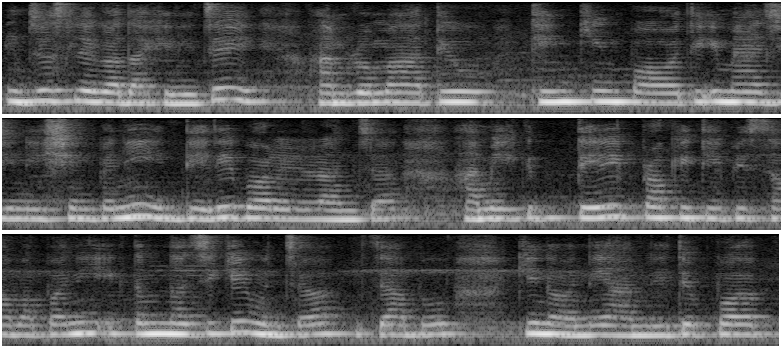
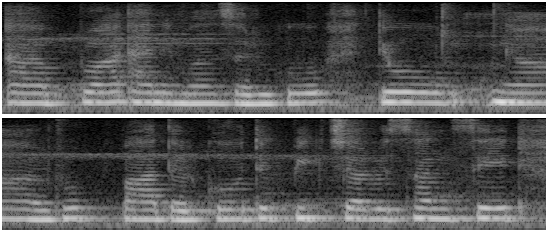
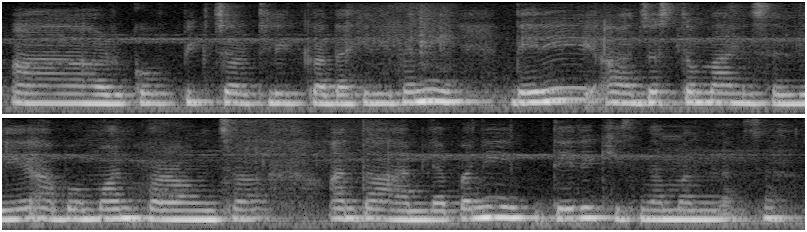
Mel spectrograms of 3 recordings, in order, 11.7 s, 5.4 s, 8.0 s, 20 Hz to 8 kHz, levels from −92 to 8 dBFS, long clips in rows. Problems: continuous background conversations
